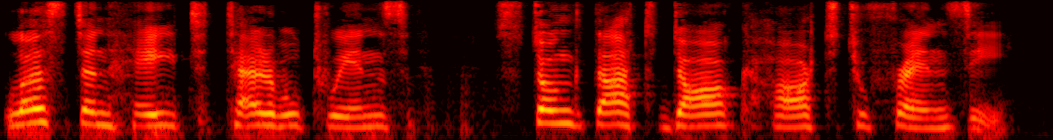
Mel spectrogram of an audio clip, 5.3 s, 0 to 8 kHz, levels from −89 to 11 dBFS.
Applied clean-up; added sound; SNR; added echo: neural mask model RNNoise.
